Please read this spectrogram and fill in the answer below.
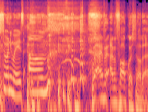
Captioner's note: laughing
